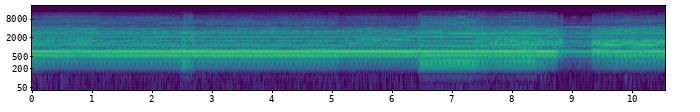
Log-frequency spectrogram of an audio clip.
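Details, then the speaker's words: Jensen V21 Leslie upper driver playing a steady held tone through the horn with a rough bumblebee-like buzz underneath; worn compression driver diaphragm, buzz persists even after adjustment, driver unusable. "now you're a tritone there but I want you to hear the buzz underneath that kind of like a bumblebee buzz"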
